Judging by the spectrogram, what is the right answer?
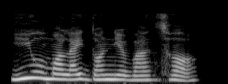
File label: Nepali, thank you in nepali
